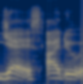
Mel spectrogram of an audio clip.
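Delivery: low, dead-serious, acted-out tone, no joking. Retelling how she answered the speaker's question, imitating her serious tone. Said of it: "says this in a serious ass tone".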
